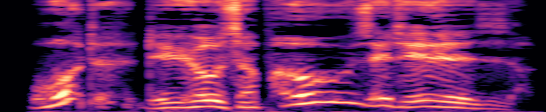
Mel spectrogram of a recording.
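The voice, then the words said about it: Deep rumbling character voice. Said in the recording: “in his rumbling voice.”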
